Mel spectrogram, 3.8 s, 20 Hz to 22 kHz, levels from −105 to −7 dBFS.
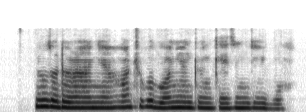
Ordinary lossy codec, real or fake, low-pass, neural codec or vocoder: none; fake; none; codec, 16 kHz, 4 kbps, FreqCodec, smaller model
